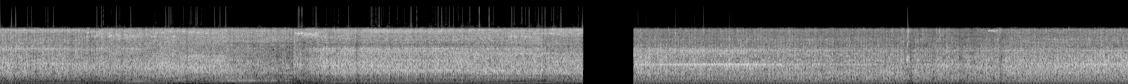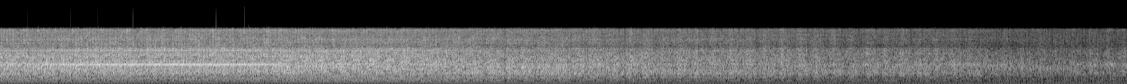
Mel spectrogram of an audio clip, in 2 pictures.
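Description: A semi-truck's turbocharged Caterpillar C15 diesel engine idles.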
